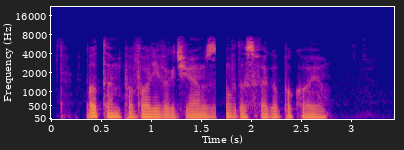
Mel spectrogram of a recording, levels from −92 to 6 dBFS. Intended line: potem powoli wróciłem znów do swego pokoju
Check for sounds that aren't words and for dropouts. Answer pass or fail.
fail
